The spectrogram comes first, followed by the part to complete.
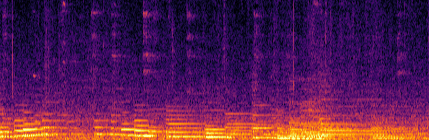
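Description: Upright piano being played: a flowing melody of ringing notes that steps up and down over lower notes.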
